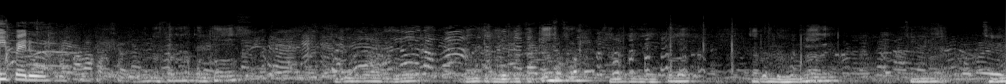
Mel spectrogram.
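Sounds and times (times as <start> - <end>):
crowd chatter: 0.0 - 10.0
man talking: 3.3 - 10.0.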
